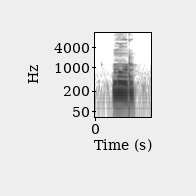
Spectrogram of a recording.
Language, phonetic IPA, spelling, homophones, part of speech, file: Polish, [mur], mór, mur, noun, LL-Q809 (pol)-mór.wav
